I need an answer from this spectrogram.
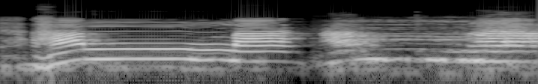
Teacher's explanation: গুন্নাহ। নাকের বাসি থেকে আওয়াজ, গুনগুন আওয়াজ বের হচ্ছে।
